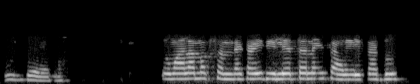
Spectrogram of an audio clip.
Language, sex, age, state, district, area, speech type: Marathi, female, 45-60, Maharashtra, Nagpur, urban, conversation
